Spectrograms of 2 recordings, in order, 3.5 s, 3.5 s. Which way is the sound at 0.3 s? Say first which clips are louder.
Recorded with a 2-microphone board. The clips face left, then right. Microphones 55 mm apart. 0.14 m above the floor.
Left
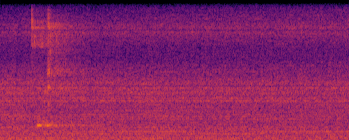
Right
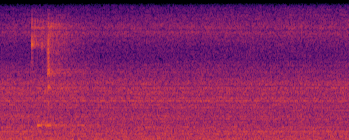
Left 4 dB; 10° left (ahead or behind).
